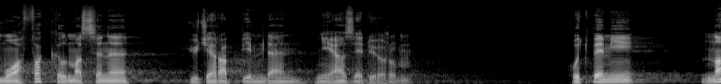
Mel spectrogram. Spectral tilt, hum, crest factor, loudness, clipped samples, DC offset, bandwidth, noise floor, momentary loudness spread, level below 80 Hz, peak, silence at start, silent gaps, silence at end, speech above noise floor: -5 dB/octave; none; 26 dB; -25 LUFS; under 0.1%; under 0.1%; 17.5 kHz; -73 dBFS; 14 LU; -42 dBFS; 0 dBFS; 0 s; none; 0 s; 48 dB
